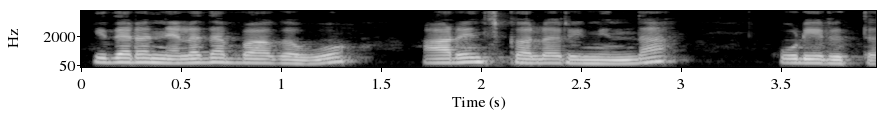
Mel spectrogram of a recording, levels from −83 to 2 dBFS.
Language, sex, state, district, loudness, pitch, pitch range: Kannada, female, Karnataka, Bangalore, -18 LUFS, 165 Hz, 155-185 Hz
